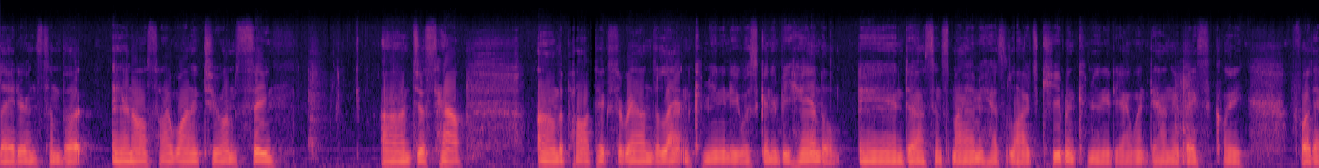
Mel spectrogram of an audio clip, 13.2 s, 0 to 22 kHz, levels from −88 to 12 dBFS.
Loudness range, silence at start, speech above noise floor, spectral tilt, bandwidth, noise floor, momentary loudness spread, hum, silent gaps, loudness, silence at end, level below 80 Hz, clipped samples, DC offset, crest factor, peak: 2 LU; 0 s; 25 dB; -7 dB/octave; 13.5 kHz; -49 dBFS; 9 LU; none; none; -24 LUFS; 0 s; -50 dBFS; under 0.1%; under 0.1%; 16 dB; -8 dBFS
